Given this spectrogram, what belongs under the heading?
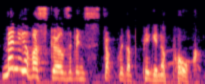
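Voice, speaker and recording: A woman's voice: medium pitch, huge pitch swings, normal speed, fairly bright tone. A woman playing a coy, effusive, chatty middle-aged widow in a 1940s radio comedy. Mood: coy, sympathetic. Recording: noisy old radio broadcast.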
